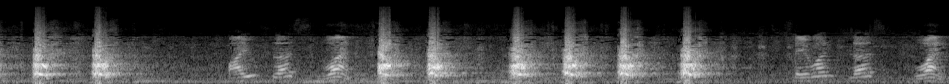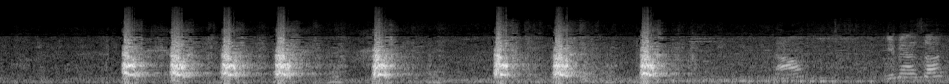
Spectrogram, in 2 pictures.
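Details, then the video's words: Counting dog in India barking in rapid sets of sharp barks, the sets broken by a man's spoken words, about thirty barks in all. "Indian Man Teaches His dog to count"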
